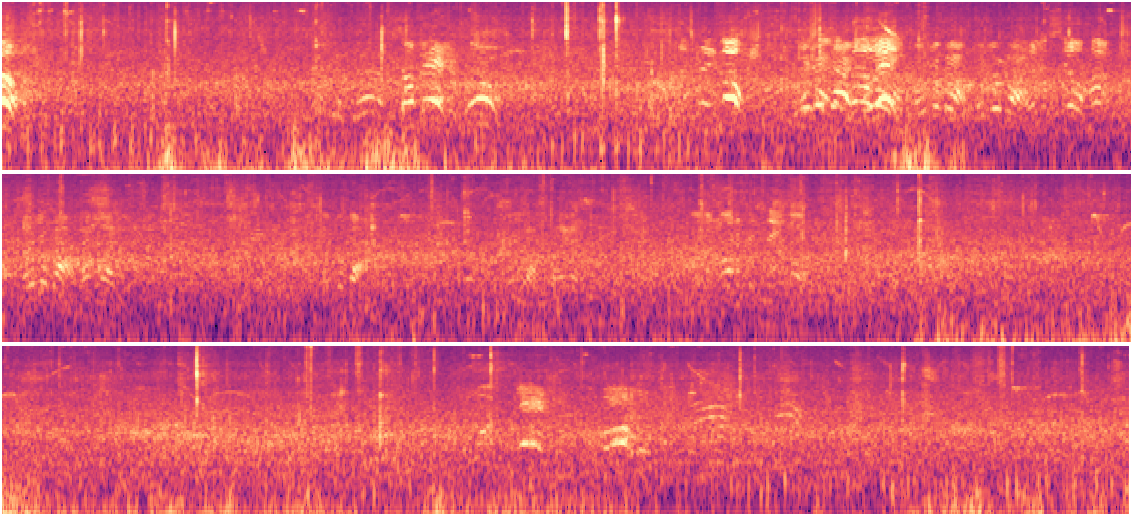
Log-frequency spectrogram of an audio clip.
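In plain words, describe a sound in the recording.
Horses gallop across soft turf with dull thudding hoofbeats.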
